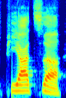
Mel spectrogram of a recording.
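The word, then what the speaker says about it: piazza: When we in Italian when we have the two Z's, it's piaza.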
